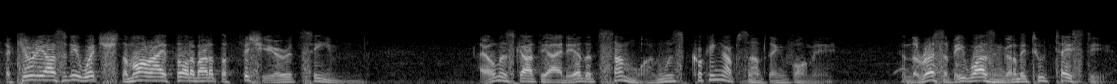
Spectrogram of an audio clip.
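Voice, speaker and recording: An actor with an American accent playing a wry, tough private detective in an old-time radio drama, wisecracking and hard-boiled. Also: male voice, mid-range voice, big pitch swings, moderate pace, slightly rough. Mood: wry, narrating. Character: wry tough New York private detective, adult man. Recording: dull, noisy old radio recording.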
